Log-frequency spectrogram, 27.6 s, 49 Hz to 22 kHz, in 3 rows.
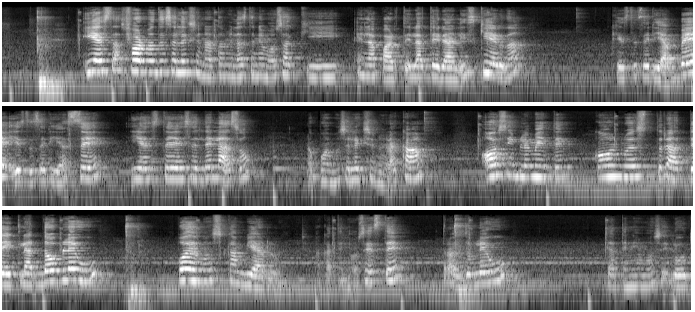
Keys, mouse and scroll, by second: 1.0 click, 7.7 click, 20.1 w, 24.5 w.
